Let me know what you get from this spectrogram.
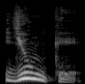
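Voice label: "tunque", Spanish, female; mekanta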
